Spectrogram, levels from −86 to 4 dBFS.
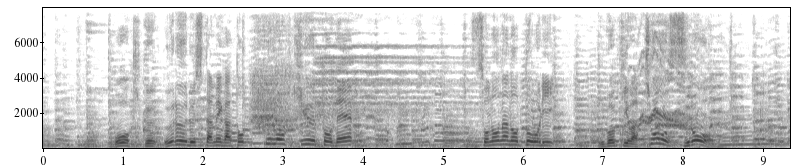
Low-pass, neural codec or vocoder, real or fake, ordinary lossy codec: none; codec, 16 kHz, 16 kbps, FreqCodec, larger model; fake; none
